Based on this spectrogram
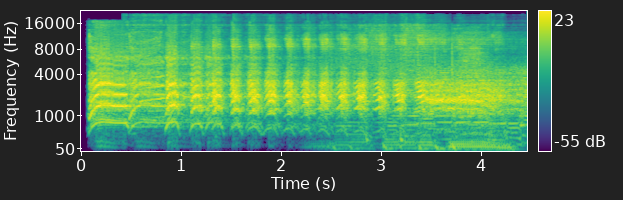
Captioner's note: laughing maniacally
